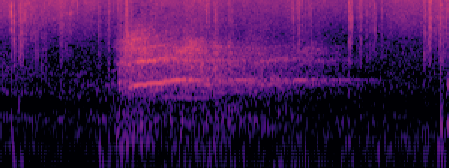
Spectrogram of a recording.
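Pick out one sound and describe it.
A large beast screeches overhead.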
